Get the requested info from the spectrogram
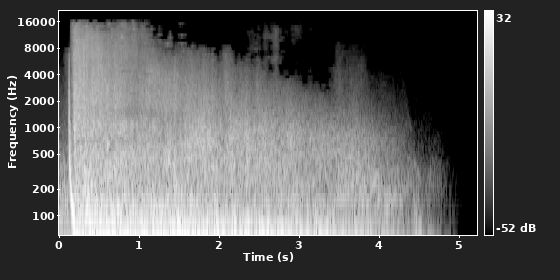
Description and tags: Sci-Fi explosion for different effects.
The Effect is created in Adobe Audition 2019 CC.
The source sound was a bomb explosion, which can be found in free access on the Internet without any rights.
Added effects distortion and Sci-Fi style.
